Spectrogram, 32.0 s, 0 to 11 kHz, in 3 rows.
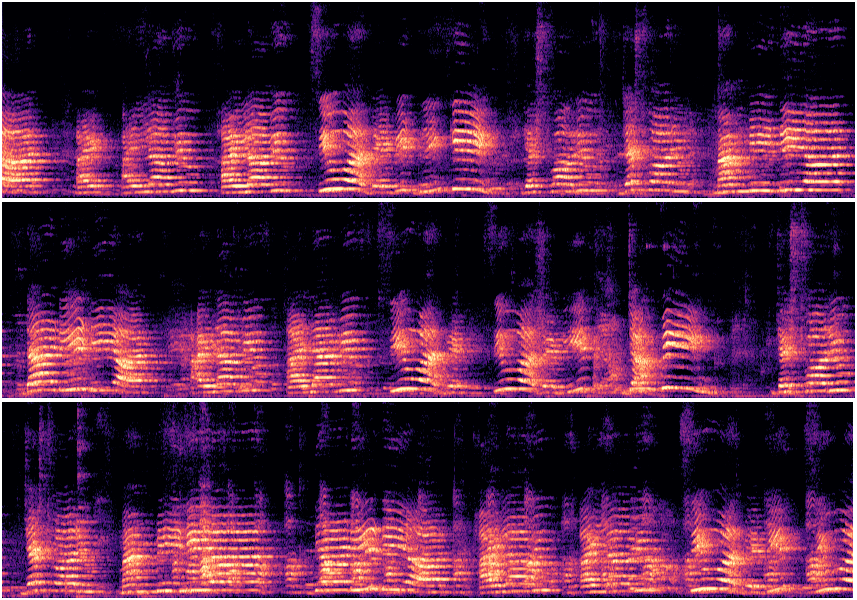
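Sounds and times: children singing: 22.0s - 31.9s.

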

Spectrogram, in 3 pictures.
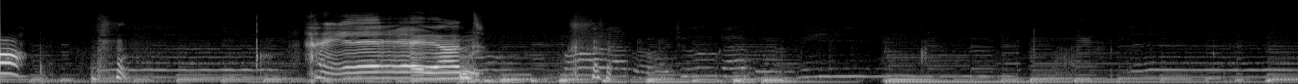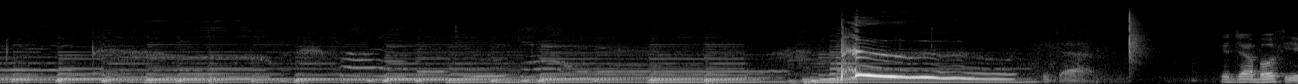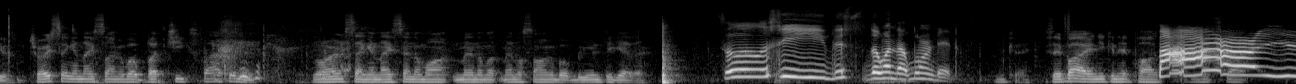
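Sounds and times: guitar-like music with held chords: 0.0s - 23.4s
child singing: 0.9s - 9.9s, 10.6s - 21.0s.

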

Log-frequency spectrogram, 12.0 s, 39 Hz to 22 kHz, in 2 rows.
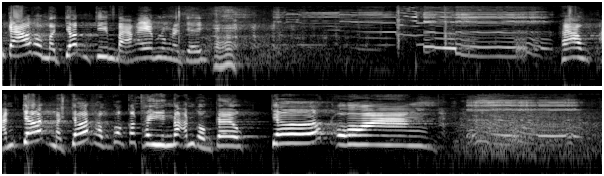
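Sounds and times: person imitating a bird cry: 10.2s - 11.9s.

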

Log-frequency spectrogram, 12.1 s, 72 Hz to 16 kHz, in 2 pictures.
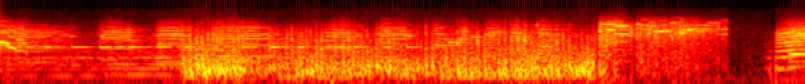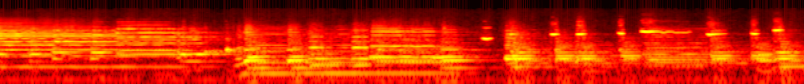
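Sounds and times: high whistled tune: 9.1s - 12.0s.

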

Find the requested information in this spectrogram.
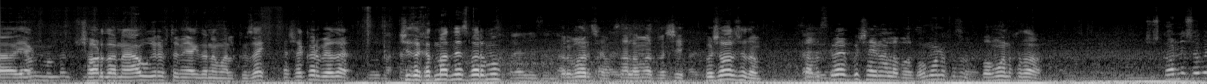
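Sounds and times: men's voices: 0.0s - 12.0s
vehicle engine running: 0.0s - 12.0s.

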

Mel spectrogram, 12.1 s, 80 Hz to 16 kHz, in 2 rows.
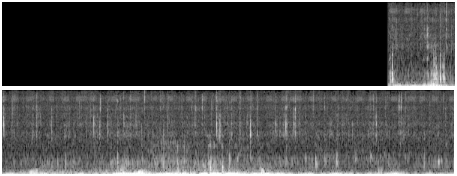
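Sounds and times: faint clicks and crackles: 5.2s - 12.0s
muffled underwater rumble: 5.2s - 12.0s.

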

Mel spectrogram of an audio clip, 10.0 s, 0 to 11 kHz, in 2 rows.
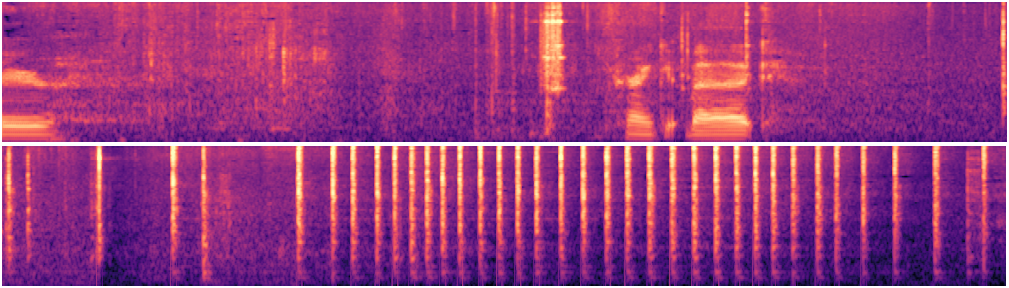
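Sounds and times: crossbow crank ratchet clicking: 5.0s - 10.0s.

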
